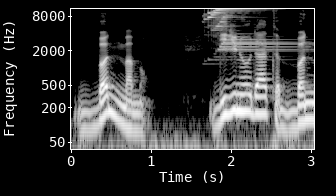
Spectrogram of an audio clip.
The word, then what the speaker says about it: Bonne Maman: So how do you pronounce this brand correctly? You will say bonne maman, bonne maman, bonne maman.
